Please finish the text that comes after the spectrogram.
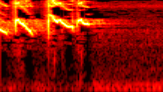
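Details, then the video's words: Brief fragment of lively white-eye ngalas song for prompting other white-eyes: three quick, very high whistles, each sliding downward, then fading to a low murmur. "Suara Burung Pleci Gacor membuat Semua Pleci langsung ngalas"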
